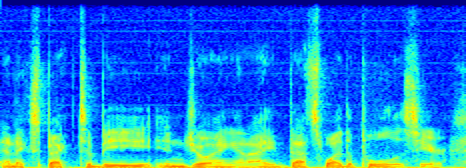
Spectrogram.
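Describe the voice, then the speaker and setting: A man with an American accent talks at a fairly quick pace. His tone is dark and mellow. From Southern California, Huntington Beach. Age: 60s. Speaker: real estate office manager. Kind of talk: casual interview.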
